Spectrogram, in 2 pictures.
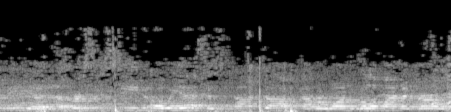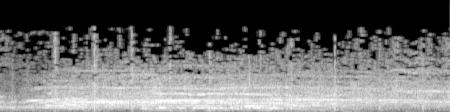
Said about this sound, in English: round of applause out of the Amity fans to see the number one ranked Willamina Bulldogs get knocked off at home to an OES team that wasn't even supposed to be in the tournament.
